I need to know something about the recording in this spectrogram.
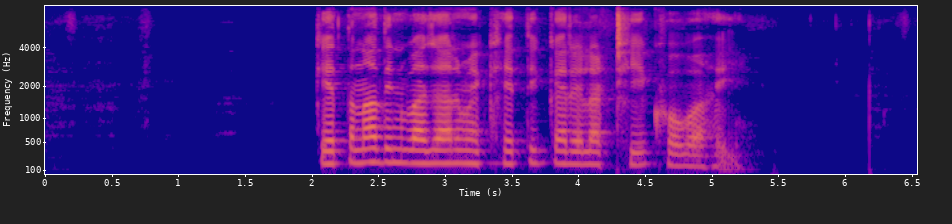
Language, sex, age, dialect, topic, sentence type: Magahi, male, 31-35, Central/Standard, agriculture, question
